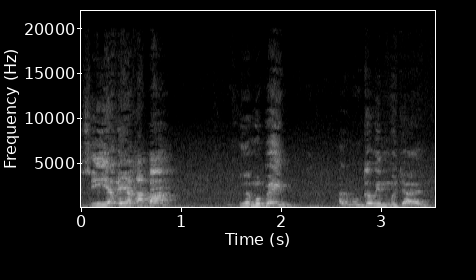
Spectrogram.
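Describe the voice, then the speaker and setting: A man's voice: very high voice, sing-song, brisk, a bit bright, slight background noise, exaggerated voice. A man playing a mocking callous partner. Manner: teasing, laughing cruelly.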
